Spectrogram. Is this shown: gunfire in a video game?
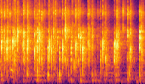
no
